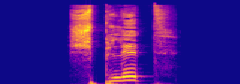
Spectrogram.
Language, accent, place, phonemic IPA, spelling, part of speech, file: German, Germany, Berlin, /ʃplɪt/, Splitt, noun, De-Splitt.ogg
- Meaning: 1. grit; stone chips (fine gravel) 2. a kind or sort of such grit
